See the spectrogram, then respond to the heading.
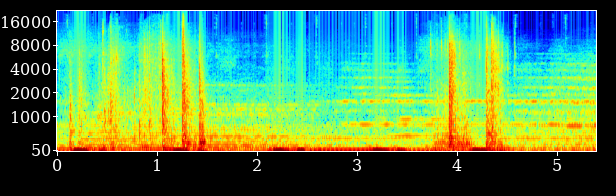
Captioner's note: chair banging against floor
